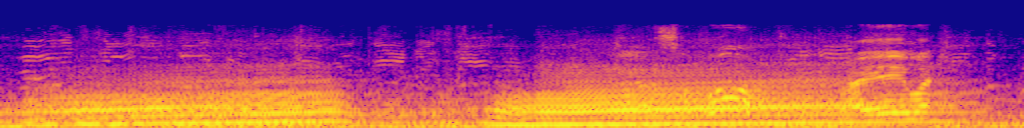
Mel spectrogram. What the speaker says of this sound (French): c'est la sonorité qui fait beaucoup de choses sur ce moteur-là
